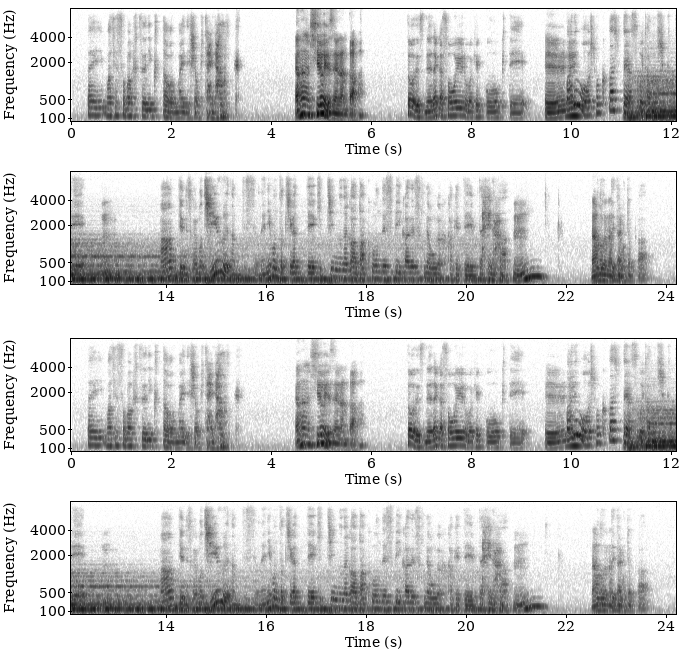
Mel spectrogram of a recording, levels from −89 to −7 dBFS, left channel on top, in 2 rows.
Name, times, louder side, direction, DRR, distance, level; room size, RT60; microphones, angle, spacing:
voice 1, 0.3-3.1 6.7-9.1 9.9-10.5 10.8-12.4 13.9-20.9 22.6-23.6, left 1 dB, 20° left, 0.5 m, -28 dB
voice 2, 4.5-5.8 9.5-10.2 12.7-13.1 20.9-21.6 22.5-23.2, left 5 dB, 85° left, 0.3 m, -22 dB
sound 1, 11.0-20.7, equal, 40° left, 1.0 m, -25 dB
4.4 x 2.2 x 2.8 m
head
